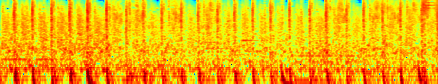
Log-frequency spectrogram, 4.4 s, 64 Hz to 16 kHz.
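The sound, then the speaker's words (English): Automatic gunfire in the video game Fortnite after update 12.61, many rapid shots in a steady driving rhythm, loud and unbroken, with no talking. “Guns sound a little bit different, maybe?”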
